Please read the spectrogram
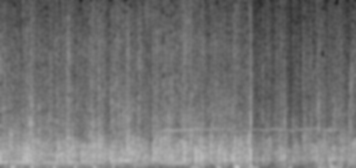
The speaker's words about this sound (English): Let's give her a hand.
